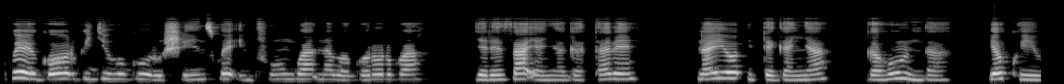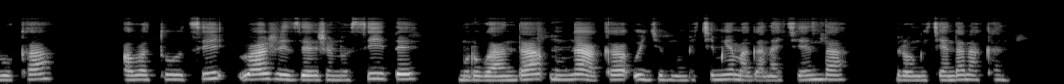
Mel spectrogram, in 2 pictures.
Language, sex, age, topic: Kinyarwanda, female, 18-24, government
